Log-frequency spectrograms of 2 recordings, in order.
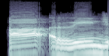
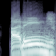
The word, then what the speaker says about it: arange: Available हैं, जैसे एक आ रेंज फंक्शन मौजूद है. तो आप इसे गलत तरीके से ना पढ़ें कि अरेंज function. No, इट्स नॉट अरेंज, इट्स आ रेंज. आप स्पेलिंग पढ़ लीजिए, इट्स ARANGE.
